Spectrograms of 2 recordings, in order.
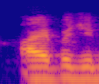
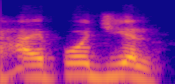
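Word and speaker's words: hypogeal: हाइपोजील। मैं दोबारा समझाता हूं, पहले लिख लेता हूं, ठीक है, फिर आपको ये हाइपोजील या हाइपोजियल जो मर्जी आप पढ़ लें, कोई टेंशन नहीं है।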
